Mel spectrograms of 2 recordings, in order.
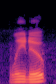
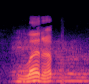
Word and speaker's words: Lenup: And they're going to get Lenoop. Second time I've done that tonight. It's Lenup is the correct pronunciation.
